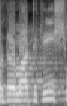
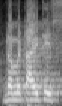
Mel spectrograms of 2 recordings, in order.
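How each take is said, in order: First: "डर्माटिटिस" misread with "टिटिस" in place of "टाइटिस"; wrong pronunciation. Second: "डर्मेटाइटिस" with a clear "टाइ" like tie; correct pronunciation. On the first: Teacher warns against a misreading, "डर्माटिटिस" with tee for tie. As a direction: say "डर्माटिटिस" with short tee sounds, no "टाइ". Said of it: "मत पढ़िएगा". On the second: Teacher models the right reading, "डर्मेटाइटिस" with tie sound. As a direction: say "डर्मेटाइटिस", third syllable rhyming with tie. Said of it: "इसको डर्माटिटिस मत पढ़िएगा". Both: Shown as a demonstration.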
